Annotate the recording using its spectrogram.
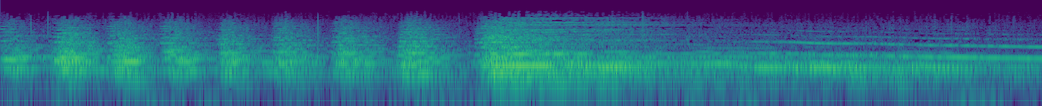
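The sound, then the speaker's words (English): Loud police vehicle sirens blare together as they converge on a building, starting with a rapid pulsing yelp for a few seconds before shifting into a long, steady wail that slowly falls in pitch. No one speaks. “Yes, already the sirens of the police vehicles converge upon this place.”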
